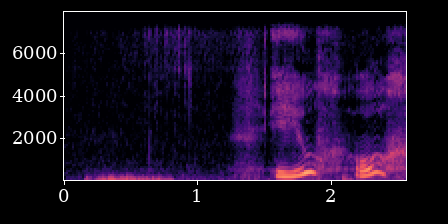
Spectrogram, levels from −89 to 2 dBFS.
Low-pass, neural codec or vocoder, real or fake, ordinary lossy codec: 7.2 kHz; codec, 16 kHz, 4 kbps, FunCodec, trained on Chinese and English, 50 frames a second; fake; none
